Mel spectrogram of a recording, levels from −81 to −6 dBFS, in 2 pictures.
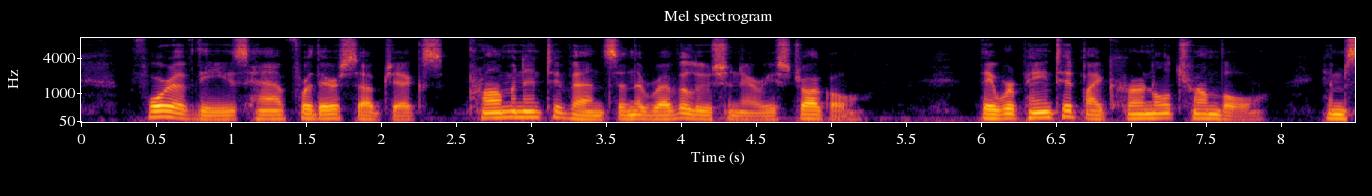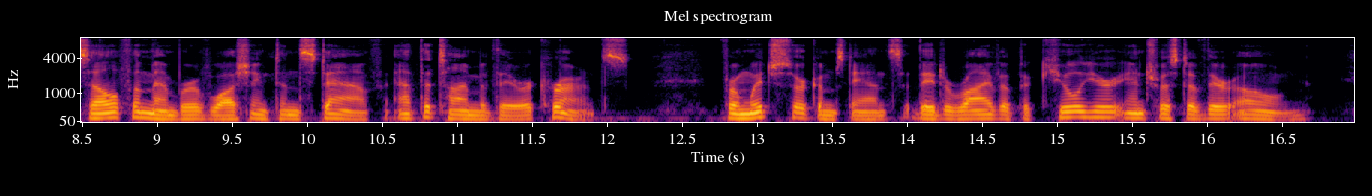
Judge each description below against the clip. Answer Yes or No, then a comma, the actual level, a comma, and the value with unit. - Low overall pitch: Yes, low, 110 Hz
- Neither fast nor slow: Yes, average, 150 wpm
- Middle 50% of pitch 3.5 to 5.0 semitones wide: Yes, average, 3.8 semitones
